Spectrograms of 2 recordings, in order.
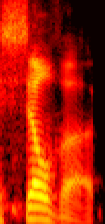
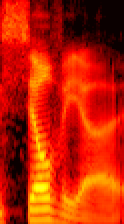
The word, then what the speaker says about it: Silva: Skyfall you you you can never say Silva you're constantly saying Sylvia and then at some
